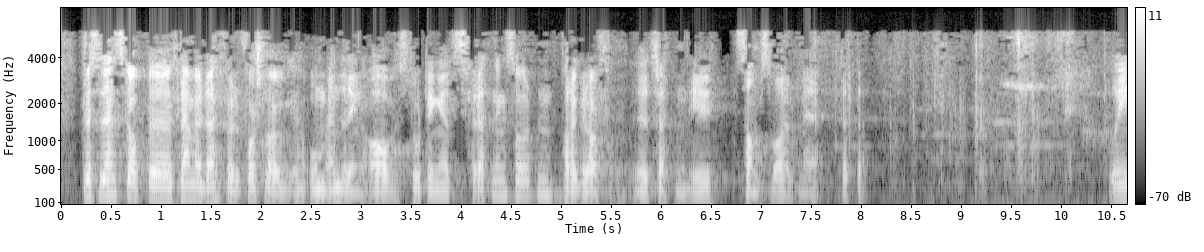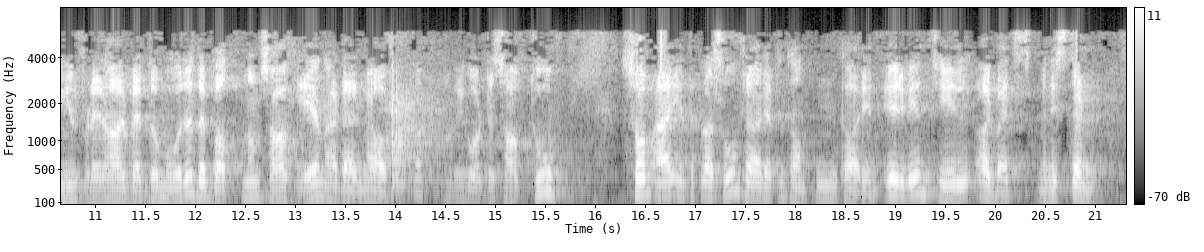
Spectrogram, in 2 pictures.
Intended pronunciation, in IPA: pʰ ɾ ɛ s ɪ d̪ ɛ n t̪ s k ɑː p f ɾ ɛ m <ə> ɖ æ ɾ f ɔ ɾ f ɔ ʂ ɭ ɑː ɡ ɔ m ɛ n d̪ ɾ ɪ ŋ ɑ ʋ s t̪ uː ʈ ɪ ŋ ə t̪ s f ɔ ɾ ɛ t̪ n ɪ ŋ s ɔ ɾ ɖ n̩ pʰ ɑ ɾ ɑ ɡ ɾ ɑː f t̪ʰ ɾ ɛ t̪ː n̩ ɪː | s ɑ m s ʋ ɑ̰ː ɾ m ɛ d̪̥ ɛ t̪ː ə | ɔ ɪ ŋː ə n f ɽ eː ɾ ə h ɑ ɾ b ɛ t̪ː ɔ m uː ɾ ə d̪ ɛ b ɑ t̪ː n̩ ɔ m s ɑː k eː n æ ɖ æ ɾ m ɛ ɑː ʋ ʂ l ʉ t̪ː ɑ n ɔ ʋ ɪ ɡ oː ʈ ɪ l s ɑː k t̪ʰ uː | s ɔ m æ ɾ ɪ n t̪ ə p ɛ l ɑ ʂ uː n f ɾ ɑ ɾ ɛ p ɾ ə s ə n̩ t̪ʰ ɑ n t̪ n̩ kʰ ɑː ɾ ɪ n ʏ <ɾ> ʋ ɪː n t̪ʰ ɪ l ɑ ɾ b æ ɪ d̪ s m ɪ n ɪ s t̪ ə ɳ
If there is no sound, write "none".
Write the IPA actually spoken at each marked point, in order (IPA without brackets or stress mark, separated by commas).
ə, ɾ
